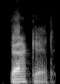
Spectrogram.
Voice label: "baccate", American

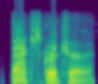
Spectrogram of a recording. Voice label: "backscratcher", American

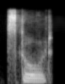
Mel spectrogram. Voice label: "scold", Indian

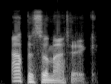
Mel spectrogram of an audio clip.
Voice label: "Aposematic", British

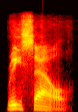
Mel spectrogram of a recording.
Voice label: "resell", American

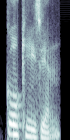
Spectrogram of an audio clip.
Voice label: "Caucasian", Indian

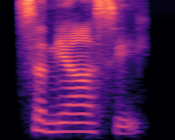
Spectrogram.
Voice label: "sanyasi", Indian

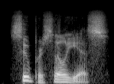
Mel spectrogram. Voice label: "Supercilious", American

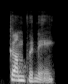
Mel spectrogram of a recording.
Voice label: "company", Indian

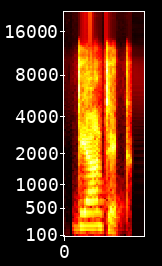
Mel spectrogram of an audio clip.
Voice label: "deontic", Indian

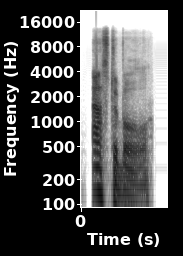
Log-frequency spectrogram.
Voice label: "astable", British

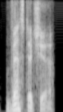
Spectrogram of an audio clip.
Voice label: "vestiture", British

